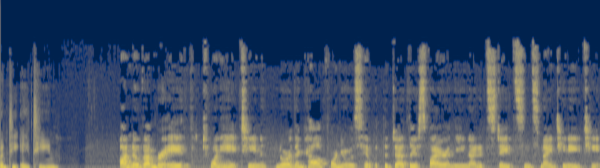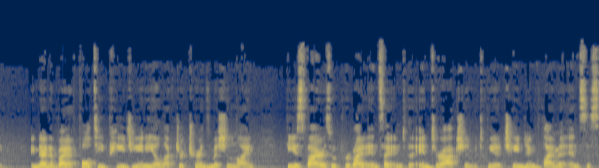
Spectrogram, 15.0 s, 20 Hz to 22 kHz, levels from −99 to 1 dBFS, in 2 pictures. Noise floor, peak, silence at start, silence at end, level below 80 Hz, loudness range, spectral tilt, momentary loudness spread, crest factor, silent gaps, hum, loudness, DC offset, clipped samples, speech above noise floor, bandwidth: -50 dBFS; 0 dBFS; 0 s; 0 s; -60 dBFS; 2 LU; -3.5 dB/octave; 8 LU; 18 dB; none; none; -18 LUFS; under 0.1%; under 0.1%; 32 dB; 16.5 kHz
